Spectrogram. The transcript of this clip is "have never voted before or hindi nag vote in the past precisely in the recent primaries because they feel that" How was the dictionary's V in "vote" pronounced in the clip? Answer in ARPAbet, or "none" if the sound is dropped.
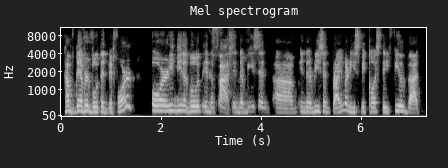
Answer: V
